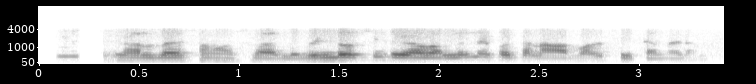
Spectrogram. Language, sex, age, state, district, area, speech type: Telugu, male, 18-30, Telangana, Nalgonda, urban, conversation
